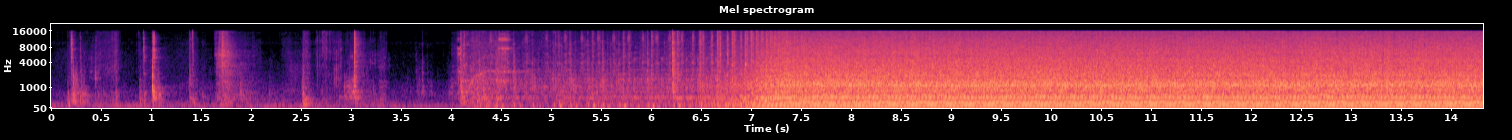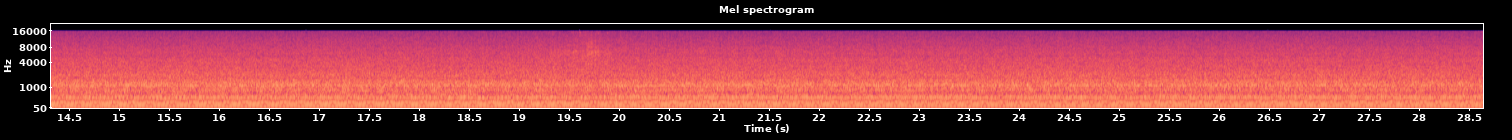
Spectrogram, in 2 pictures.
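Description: Troy-Bilt 21-inch push mower's small engine being pull-started: a few knocks and clicks, then cranking that builds until the engine catches about seven seconds in. It then runs steadily and evenly with no sputtering, its carburetor freshly cleaned and the clogged fuel inlet passage cleared.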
